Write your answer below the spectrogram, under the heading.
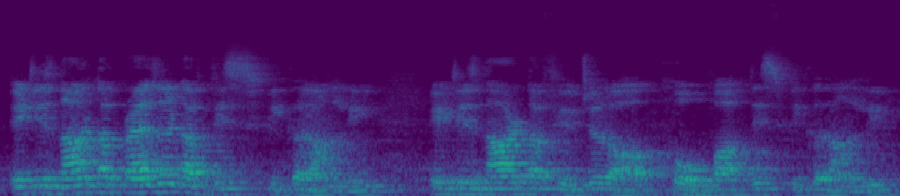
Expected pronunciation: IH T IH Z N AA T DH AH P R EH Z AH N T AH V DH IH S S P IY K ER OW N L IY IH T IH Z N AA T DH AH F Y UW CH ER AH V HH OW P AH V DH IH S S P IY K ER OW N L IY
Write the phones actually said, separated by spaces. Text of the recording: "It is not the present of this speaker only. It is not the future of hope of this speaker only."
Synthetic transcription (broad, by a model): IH T IH Z N AA T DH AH P R EH Z AH N T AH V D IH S S P IY K ER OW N L IY IH T IH Z N AA T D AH F Y UW CH ER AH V HH OW P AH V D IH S S P IY K ER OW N L IY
